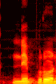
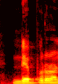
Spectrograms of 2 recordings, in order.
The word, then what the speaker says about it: Dnipro: निप्रो नदी की जो स्पेलिंग है वो है DNIPRO।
